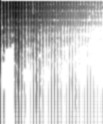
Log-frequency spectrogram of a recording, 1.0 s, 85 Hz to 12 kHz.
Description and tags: tik delay 05
part of drumkit, based on sine & noise
noise, sine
